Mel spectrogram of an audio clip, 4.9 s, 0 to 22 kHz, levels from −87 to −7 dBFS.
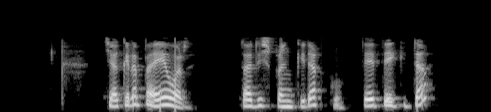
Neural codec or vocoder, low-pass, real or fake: none; 5.4 kHz; real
